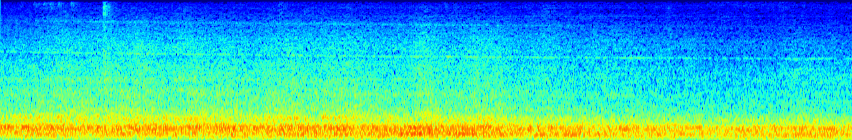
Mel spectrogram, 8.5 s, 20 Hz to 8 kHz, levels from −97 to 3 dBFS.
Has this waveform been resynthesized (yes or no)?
no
